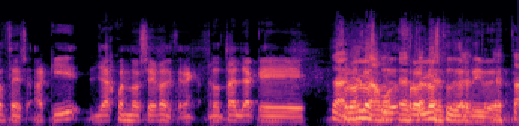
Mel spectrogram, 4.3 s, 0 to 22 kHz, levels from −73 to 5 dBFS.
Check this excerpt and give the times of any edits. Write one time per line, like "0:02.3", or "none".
0:01.7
